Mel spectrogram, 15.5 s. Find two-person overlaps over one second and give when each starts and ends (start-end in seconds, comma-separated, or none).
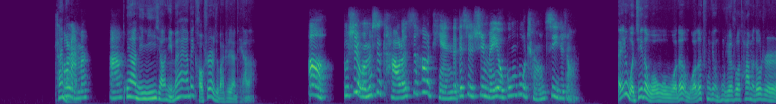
none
